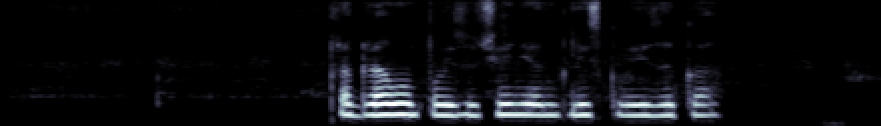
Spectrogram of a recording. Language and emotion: Russian, neutral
